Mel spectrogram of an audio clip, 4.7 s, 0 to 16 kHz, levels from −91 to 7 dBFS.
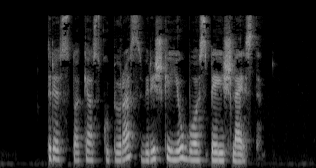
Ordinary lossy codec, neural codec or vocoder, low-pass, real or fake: MP3, 48 kbps; vocoder, 44.1 kHz, 128 mel bands every 256 samples, BigVGAN v2; 14.4 kHz; fake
